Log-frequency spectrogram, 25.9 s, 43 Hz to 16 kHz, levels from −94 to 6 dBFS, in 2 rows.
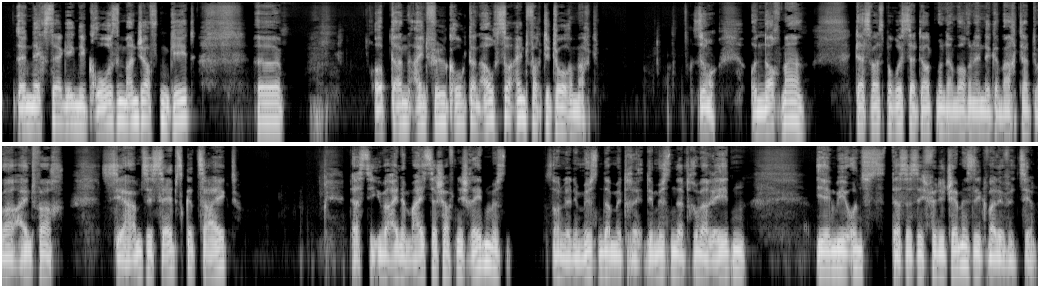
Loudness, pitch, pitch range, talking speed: -15 LUFS, 95 Hz, 80-105 Hz, 145 wpm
